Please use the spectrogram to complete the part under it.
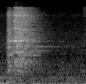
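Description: A spoon strikes a pot with one quick clink while stirring coconut into green peas kurma, then a short scrape fades into quiet.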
